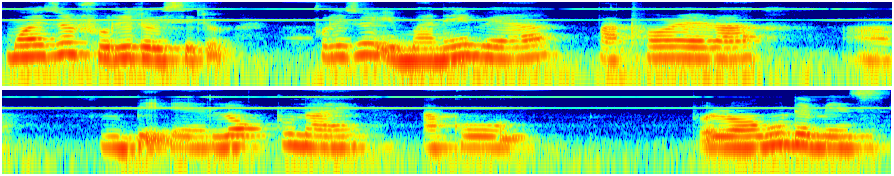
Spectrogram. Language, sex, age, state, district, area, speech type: Assamese, female, 18-30, Assam, Jorhat, urban, spontaneous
